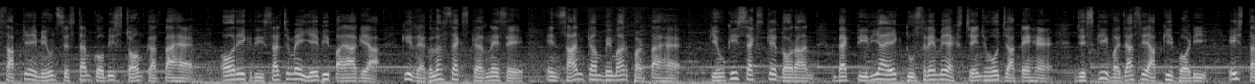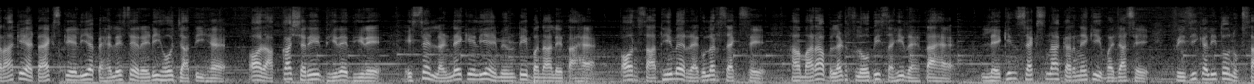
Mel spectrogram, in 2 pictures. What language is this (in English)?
Hindi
